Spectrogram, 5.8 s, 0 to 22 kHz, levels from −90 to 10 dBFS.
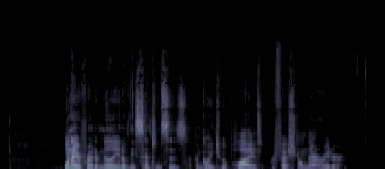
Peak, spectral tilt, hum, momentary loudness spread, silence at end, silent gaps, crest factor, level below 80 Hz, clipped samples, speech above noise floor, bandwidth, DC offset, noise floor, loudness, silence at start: -20 dBFS; -2 dB/octave; none; 14 LU; 0.65 s; none; 28 dB; -84 dBFS; under 0.1%; 38 dB; 15.5 kHz; under 0.1%; -83 dBFS; -44 LUFS; 0.95 s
